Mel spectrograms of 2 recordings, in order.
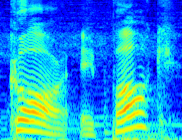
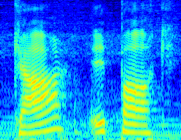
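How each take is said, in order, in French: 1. La voyelle a sonne américaine générale. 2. La voyelle a sonne bostonienne.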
